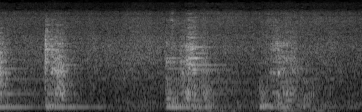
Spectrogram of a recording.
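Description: Beef tongue cooking in a pan, with three stirring scrapes and sizzles at intervals over a low steady frying hiss, close and fairly quiet.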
